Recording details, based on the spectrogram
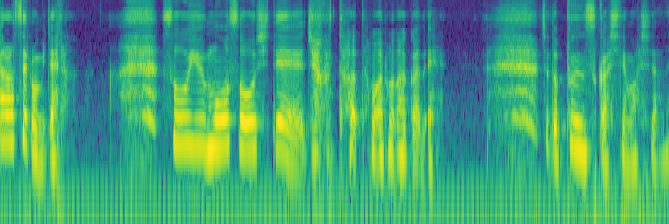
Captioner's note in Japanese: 息をのむ音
